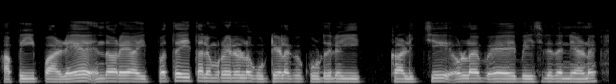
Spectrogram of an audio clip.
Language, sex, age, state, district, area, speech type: Malayalam, male, 30-45, Kerala, Wayanad, rural, spontaneous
